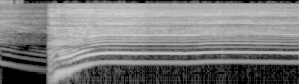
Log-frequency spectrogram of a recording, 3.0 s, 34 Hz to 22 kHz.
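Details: Husqvarna 562XP chainsaw after a shop software reflash for dying when hot, stumbling and not starting: it bogs as the chain bites, then climbs and holds a clean, steady high whine through the cut without stumbling or dying. Normal running under load.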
